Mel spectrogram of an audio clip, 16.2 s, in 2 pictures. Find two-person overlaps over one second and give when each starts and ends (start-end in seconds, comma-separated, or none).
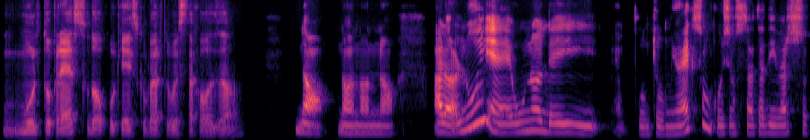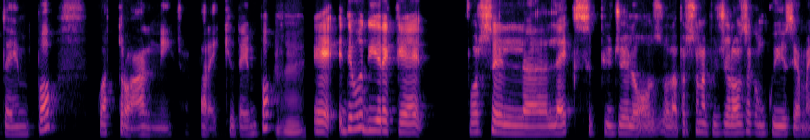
none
